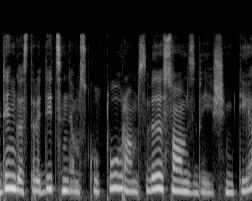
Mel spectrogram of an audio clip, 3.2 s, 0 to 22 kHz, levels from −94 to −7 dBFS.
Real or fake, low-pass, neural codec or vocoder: fake; 10.8 kHz; vocoder, 24 kHz, 100 mel bands, Vocos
